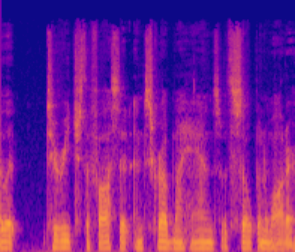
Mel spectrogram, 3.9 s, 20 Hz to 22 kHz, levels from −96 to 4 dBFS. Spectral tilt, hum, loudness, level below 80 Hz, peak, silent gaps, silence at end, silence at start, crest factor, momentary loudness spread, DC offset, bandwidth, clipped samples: -5.5 dB/octave; none; -25 LUFS; -46 dBFS; -8 dBFS; none; 0 s; 0 s; 16 dB; 4 LU; under 0.1%; 15.5 kHz; under 0.1%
